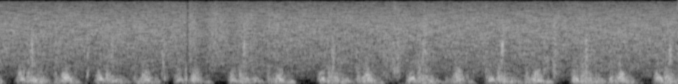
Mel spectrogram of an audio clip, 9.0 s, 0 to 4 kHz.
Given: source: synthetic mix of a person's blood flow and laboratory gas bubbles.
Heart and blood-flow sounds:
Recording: Doppler ultrasound of blood flow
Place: precordium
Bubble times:
0.29-0.37 s: bubbles
1.14-1.23 s: bubbles
2.14-2.27 s: bubbles
5.16-5.33 s: bubbles
6.46-6.56 s: bubbles
From the record:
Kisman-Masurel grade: 121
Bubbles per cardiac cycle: 1 to 2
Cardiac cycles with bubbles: 10 to 50%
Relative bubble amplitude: barely perceptible (0.100 to 0.250)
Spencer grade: 2 (many but less than half of the cardiac periods contain bubble signals, singularly or in groups)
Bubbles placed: only in the low amplitude regions of the cardiac cycle

